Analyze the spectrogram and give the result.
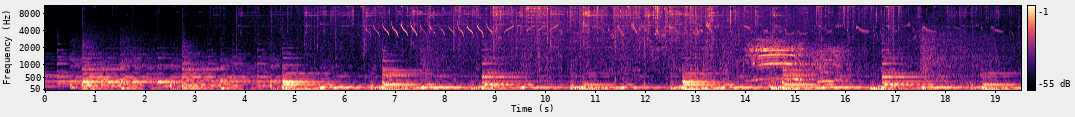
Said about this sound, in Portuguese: Então, to todos vocês é, embarcam na carroça de Gundren, com, puxado pelos dois bois, e partem em direção ao nordeste, bem ao sul da floresta de Neverwinter e bem ao norte das montanhas da Espada.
